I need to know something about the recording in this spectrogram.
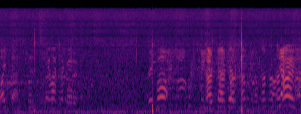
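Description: Shouted calls from soccer players across the field, with two sharp thuds of a soccer ball being kicked, about three seconds in and again near five seconds, over a steady low hum.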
